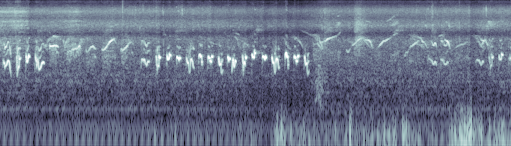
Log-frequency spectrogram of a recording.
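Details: Yellow-vented bulbul long-rolling song used to prompt young birds into singing: rapid pulsed bubbly notes, about two per second, then looping arched whistles, with a deep rumble entering midway.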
